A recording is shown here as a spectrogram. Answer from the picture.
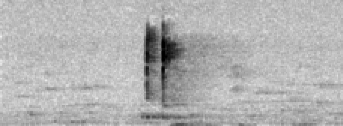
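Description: Near silence, with one brief faint click about a second in.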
